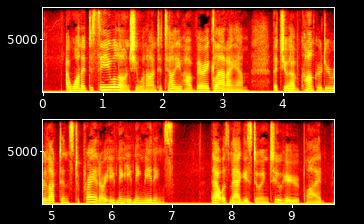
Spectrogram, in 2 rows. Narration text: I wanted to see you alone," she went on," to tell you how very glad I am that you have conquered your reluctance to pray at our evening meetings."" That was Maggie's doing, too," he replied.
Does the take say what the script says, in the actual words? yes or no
no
